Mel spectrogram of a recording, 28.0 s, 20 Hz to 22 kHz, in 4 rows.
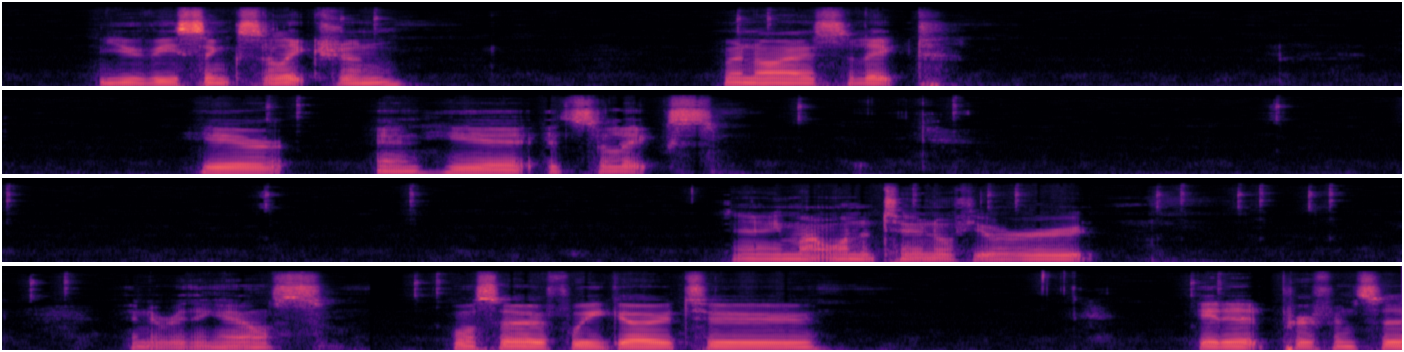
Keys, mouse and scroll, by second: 3.0 click, 3.7 click, 8.3-9.8 drag, 11.0 click, 13.8-16.5 drag, 18.4 right click, 18.5 click, 18.9 click, 19.8 click, 20.2 click, 20.6 click.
